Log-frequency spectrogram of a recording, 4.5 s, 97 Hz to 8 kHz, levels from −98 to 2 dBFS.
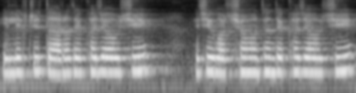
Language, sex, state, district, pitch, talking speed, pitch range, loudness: Odia, female, Odisha, Khordha, 265 Hz, 95 wpm, 260-270 Hz, -13 LUFS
